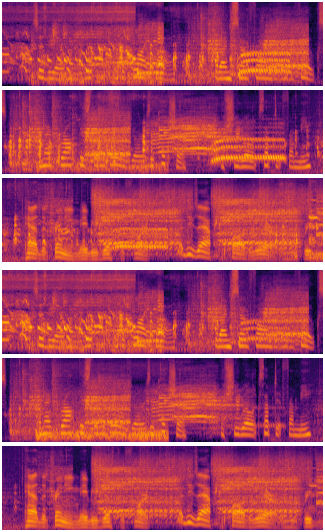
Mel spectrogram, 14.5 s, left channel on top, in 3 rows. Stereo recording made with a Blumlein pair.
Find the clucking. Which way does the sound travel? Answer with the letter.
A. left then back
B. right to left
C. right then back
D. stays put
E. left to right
B.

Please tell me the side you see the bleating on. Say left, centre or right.
centre.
